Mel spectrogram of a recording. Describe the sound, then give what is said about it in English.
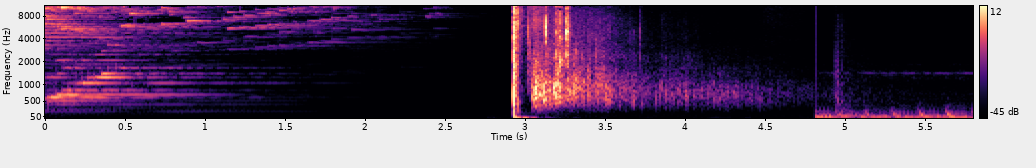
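A fading, chime-like musical tone dies away into silence, then a single loud, sharp gunshot cracks out with a ringing, echoing tail, followed by a low rumbling noise. No one speaks. “It sounded like gunshots.”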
